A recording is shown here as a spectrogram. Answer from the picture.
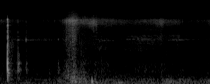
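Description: A single sharp plastic click as a toy barbecue's hinged plastic lid is opened, followed by faint handling noise.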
